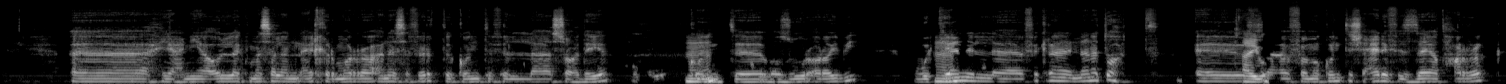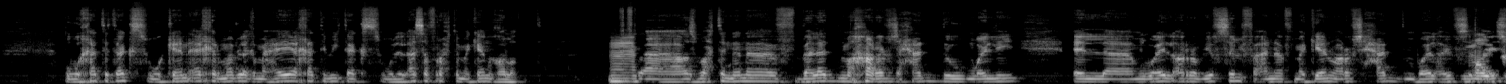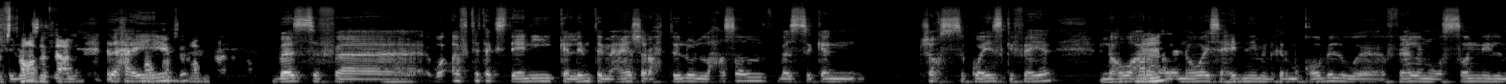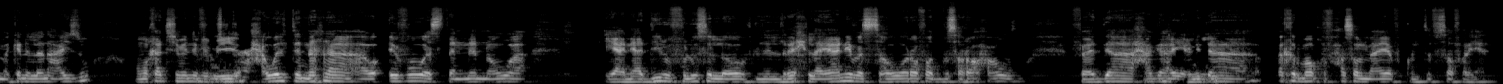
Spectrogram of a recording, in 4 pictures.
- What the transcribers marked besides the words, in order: static; other background noise; background speech; other noise; laughing while speaking: "ما أعرفش"; distorted speech; laughing while speaking: "إن أنا"; laughing while speaking: "بصراحة"
- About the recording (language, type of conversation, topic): Arabic, unstructured, إيه أهمية إنك تتواصل مع أهل البلد وإنت مسافر؟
